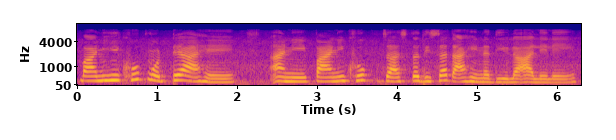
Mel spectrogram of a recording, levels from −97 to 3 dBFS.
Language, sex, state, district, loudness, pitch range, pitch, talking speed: Marathi, female, Maharashtra, Nagpur, -17 LUFS, 190-255 Hz, 220 Hz, 125 wpm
